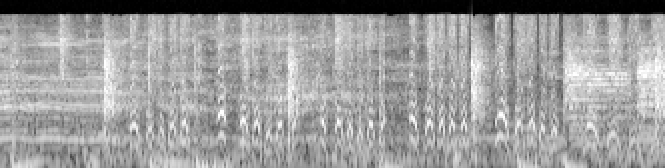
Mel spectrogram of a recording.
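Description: An R&B/hip-hop music mix with turntable scratching over the beat, quick rising and falling squiggles starting about a second in.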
